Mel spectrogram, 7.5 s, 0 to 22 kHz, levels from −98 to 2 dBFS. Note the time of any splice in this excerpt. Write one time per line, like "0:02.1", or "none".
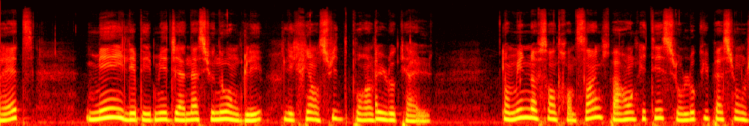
0:01.4
0:02.8
0:03.8
0:05.0
0:06.1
